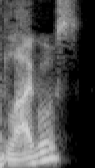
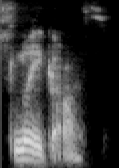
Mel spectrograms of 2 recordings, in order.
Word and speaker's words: Lagos: You said Lagos? – Yes, Lagos. – Lagos. Sorry, mispronounced that.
